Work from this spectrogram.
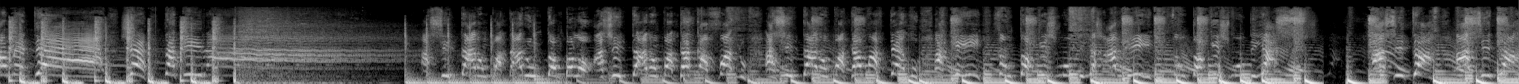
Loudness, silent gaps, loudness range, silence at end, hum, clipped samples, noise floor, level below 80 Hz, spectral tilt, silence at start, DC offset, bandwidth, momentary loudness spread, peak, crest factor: -14 LUFS; none; 6 LU; 0 s; none; under 0.1%; -37 dBFS; -18 dBFS; -5 dB/octave; 0 s; under 0.1%; 16 kHz; 9 LU; 0 dBFS; 12 dB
